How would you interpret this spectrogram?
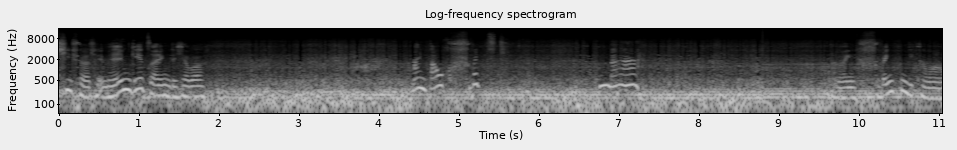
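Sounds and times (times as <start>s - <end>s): motorcycle engine running steadily: 0.0s - 11.0s
road and wind noise: 0.0s - 11.0s.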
